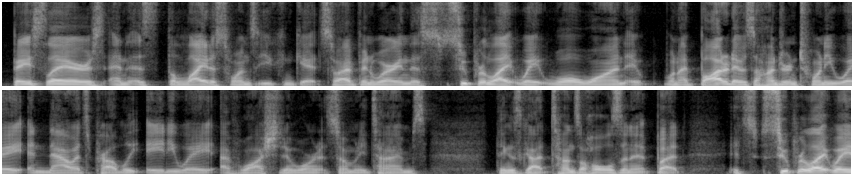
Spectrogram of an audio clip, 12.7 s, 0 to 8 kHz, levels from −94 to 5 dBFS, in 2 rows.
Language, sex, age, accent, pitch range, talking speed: English, male, 20-39, American, 95-110 Hz, 260 wpm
